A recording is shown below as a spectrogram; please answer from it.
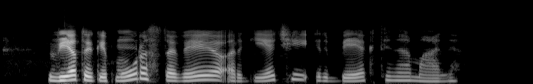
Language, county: Lithuanian, Vilnius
